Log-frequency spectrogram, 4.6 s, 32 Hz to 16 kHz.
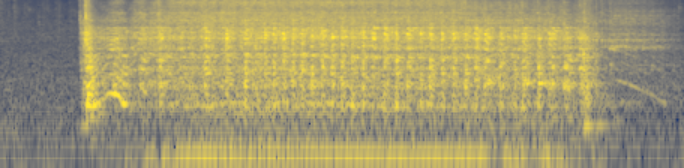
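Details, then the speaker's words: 1985 Mercedes 190E with KE-Jetronic injection and a rebuilt fuel system, fuel pressure raised to about 72 psi: it catches sharply, then runs ragged and uneven for about three seconds before dying. It is barely running and rough before the air flow disc is adjusted. "he's running he is running that counts a little bit right all right she is kind of alive kind of"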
